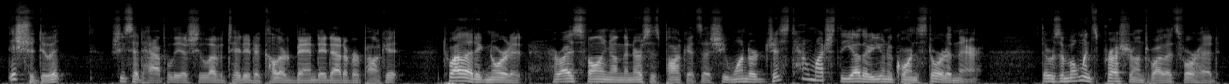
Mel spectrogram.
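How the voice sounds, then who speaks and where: Male narrator, scripted story reading, lower pitch, forceful bright tone. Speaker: fan fiction reader and narrator.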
